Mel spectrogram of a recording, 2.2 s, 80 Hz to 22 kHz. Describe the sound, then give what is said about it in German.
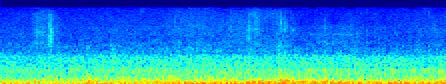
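Steady low rumble of road and wind noise inside an MG4 electric car of about 1.7 tonnes driving on a wet, winding road. The noise is broad and even, with no clear engine note. “Der MG fährt sich wirklich gut. Das ist herrlich. Er fühlt sich mit seinen knapp 1,7 Tonnen richtig leicht an.”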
